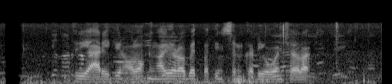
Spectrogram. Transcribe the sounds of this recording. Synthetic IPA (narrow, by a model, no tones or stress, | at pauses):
kɾiaːɾifɪnɔ̰lɔk̚niŋaliɾɔbɛt̪̚pat̪insənkərdiwawaɲt͡ʃaɾa̰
